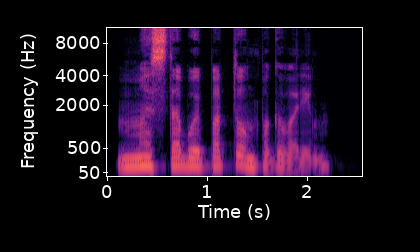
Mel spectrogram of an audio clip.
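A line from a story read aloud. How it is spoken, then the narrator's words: Hateful, through teeth. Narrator (Russian): процедил теневик, с ненавистью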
